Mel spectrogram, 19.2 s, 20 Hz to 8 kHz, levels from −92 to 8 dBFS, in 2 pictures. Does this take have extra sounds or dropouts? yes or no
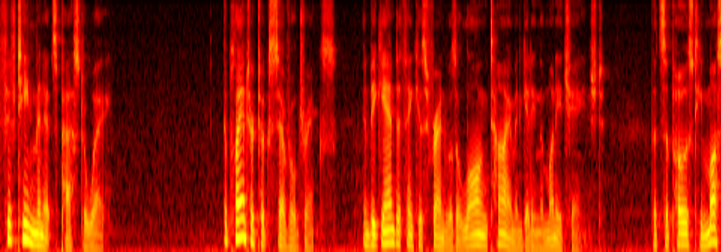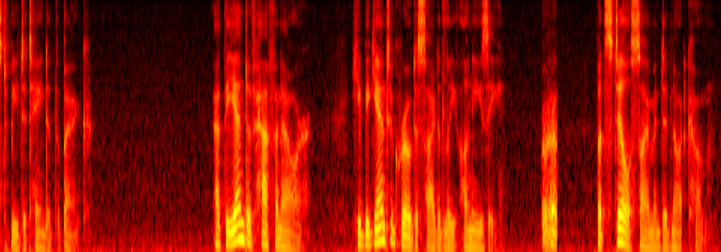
yes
